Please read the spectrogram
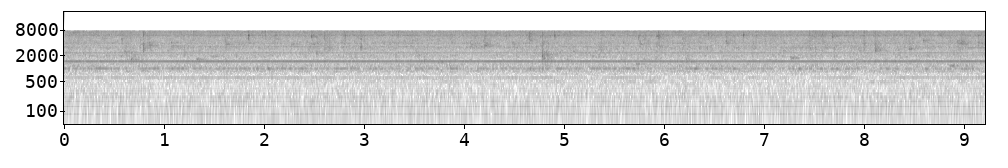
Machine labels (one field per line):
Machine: pump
